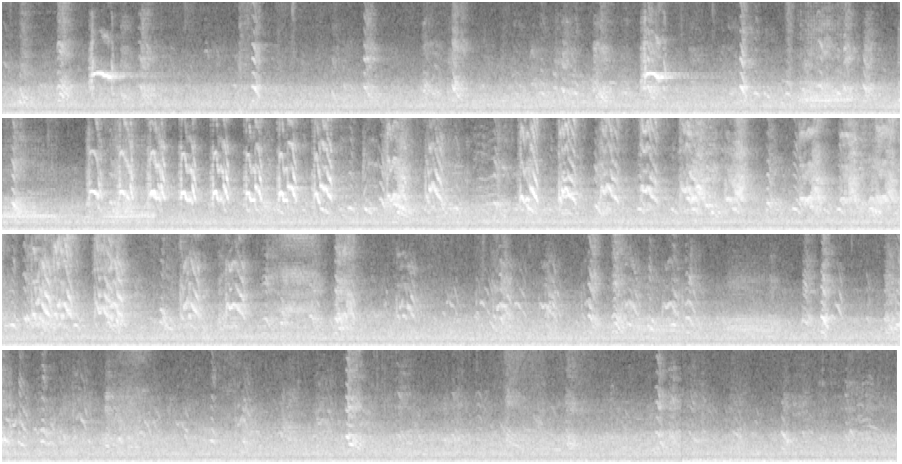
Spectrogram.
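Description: Birds calling with harsh squawks and caws, coming thick and fast for several seconds in the middle, over a steady low background hum.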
